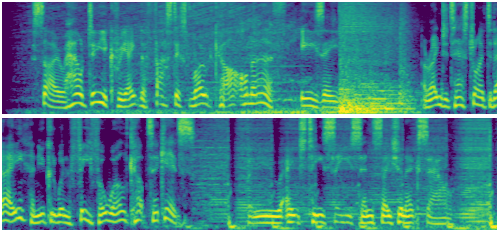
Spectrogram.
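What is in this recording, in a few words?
British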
